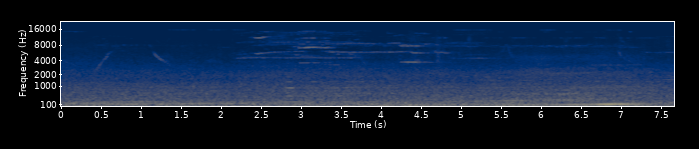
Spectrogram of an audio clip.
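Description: Steady low rumble of outdoor background noise that swells briefly near the end, with a few faint high chirps.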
